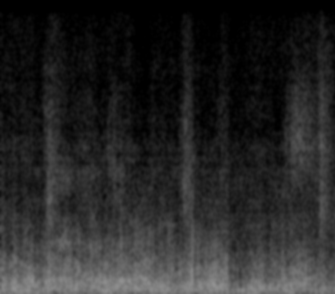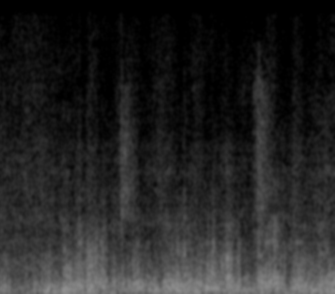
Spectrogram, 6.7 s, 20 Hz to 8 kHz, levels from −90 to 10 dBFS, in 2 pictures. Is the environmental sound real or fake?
fake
